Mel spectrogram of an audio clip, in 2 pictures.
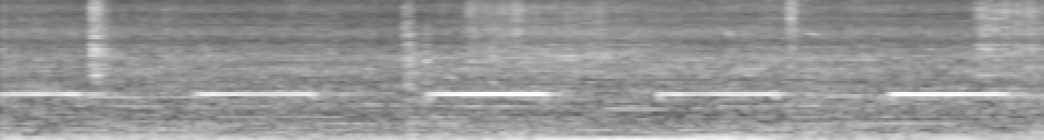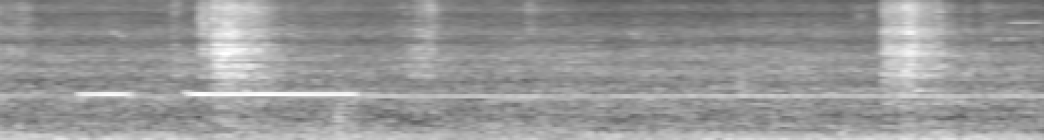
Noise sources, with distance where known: large-sounding engine, near; reverse beeper, near

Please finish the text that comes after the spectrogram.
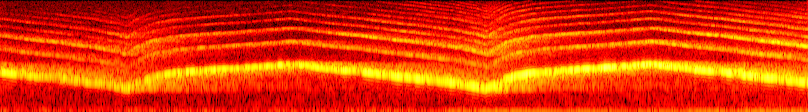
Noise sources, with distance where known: siren, near

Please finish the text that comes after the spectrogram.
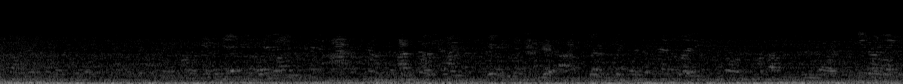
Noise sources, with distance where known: person or small group talking, near

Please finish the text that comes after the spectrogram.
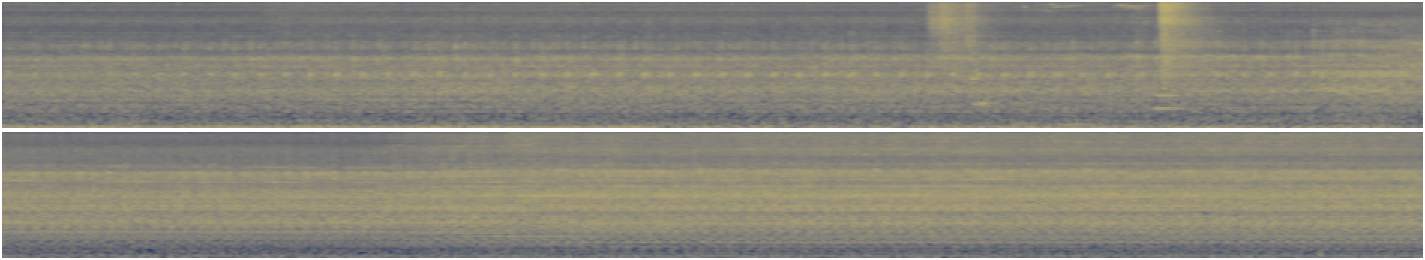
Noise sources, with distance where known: large-sounding engine, near

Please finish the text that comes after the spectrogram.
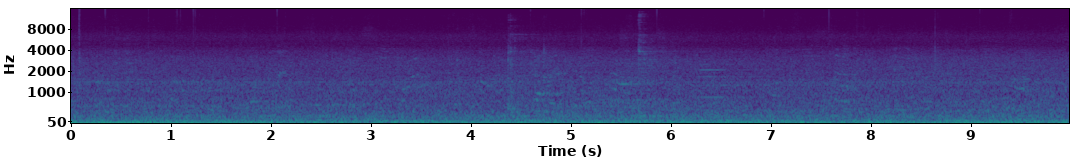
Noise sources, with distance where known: car horn, far; person or small group talking, far

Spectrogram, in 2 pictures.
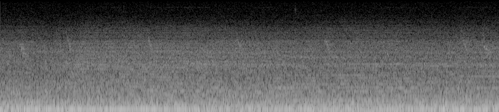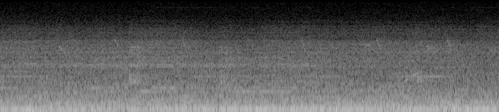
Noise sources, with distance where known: chainsaw, far

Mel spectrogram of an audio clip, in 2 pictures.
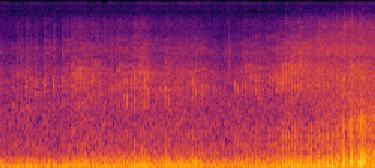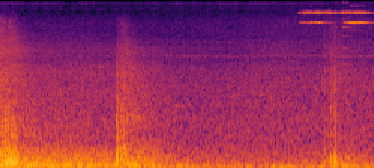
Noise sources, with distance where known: small-sounding engine, near

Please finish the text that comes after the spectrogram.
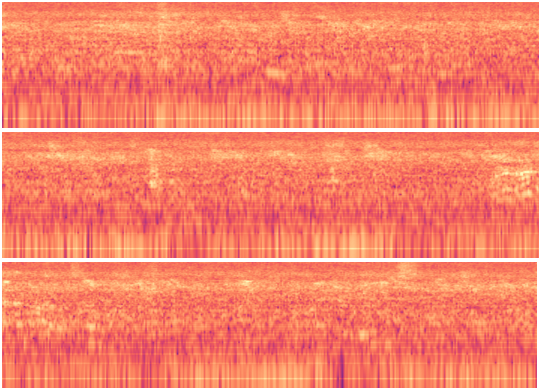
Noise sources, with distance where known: person or small group talking, near

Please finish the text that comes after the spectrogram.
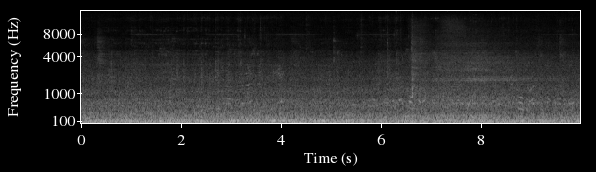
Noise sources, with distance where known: engine of unclear size

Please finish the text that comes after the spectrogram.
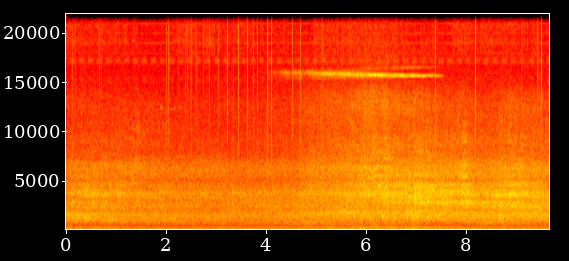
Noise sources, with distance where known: engine of unclear size

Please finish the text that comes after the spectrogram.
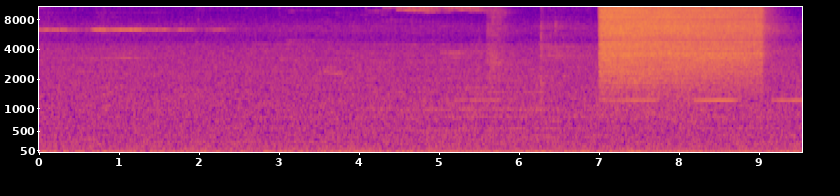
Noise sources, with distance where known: reverse beeper, near

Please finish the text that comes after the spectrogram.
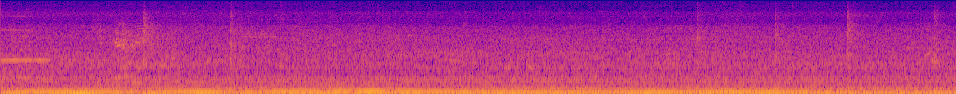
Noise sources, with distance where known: person or small group talking

